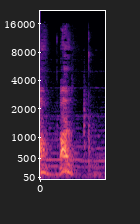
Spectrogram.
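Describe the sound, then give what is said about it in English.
A person imitates a dog barking with one short, loud, throaty woof, followed by a couple of softer vocal sounds trailing off. “Yeah, retreat, Cook runs like around the block and then like barks down the block.”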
